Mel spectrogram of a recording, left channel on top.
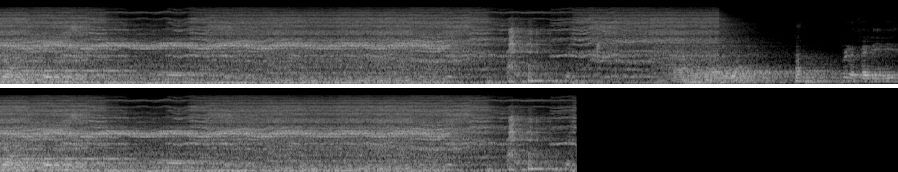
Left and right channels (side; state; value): right; drops out; at 5.8 s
